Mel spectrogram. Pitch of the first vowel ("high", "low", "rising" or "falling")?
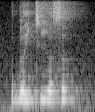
rising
